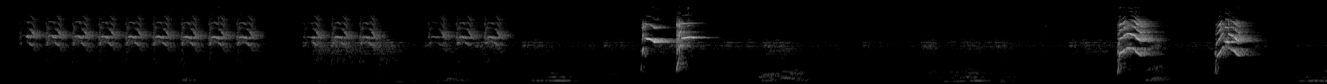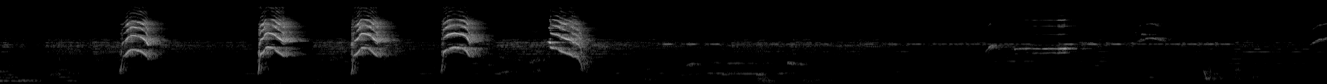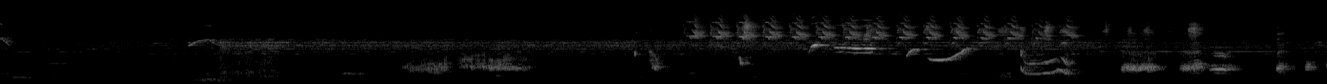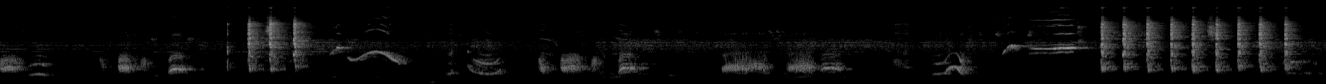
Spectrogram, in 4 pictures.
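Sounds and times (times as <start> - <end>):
parakeet calls: 0.2 - 5.2, 6.4 - 7.2, 11.2 - 12.7, 14.4 - 15.0, 15.8 - 19.4, 23.1 - 25.0, 29.9 - 53.0.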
